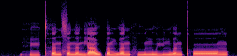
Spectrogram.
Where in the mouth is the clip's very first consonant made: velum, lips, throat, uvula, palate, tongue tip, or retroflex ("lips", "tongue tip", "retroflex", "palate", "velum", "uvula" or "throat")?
throat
